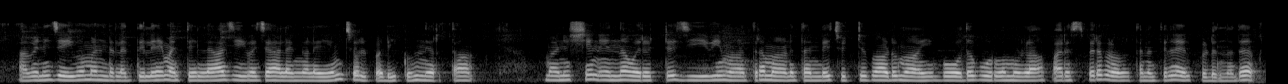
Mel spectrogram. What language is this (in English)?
Malayalam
